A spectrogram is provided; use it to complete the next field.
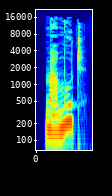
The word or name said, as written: MAMMUTTER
